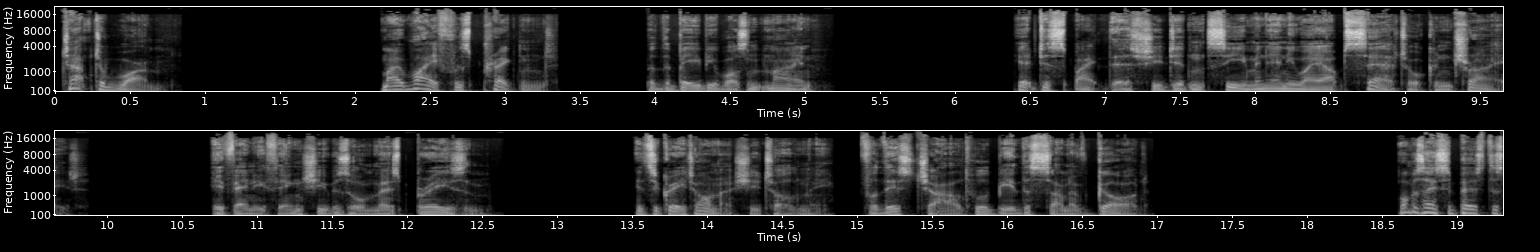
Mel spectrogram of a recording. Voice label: Narration

